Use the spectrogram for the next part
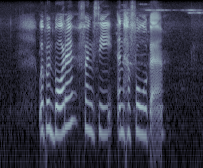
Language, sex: Afrikaans, female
